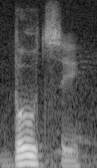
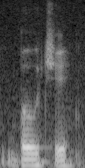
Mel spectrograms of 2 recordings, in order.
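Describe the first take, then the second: First: The middle consonant is a 'ts' sound. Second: The middle consonant is a 'ch' sound. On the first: The speaker calls it right. "How else can you pronounce that?" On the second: The speaker calls it wrong. "people say like Boochie"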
